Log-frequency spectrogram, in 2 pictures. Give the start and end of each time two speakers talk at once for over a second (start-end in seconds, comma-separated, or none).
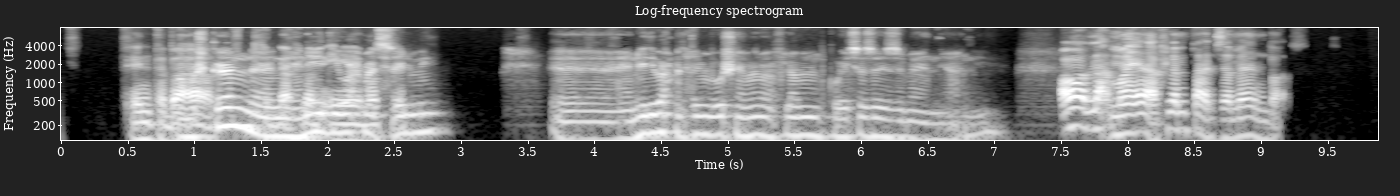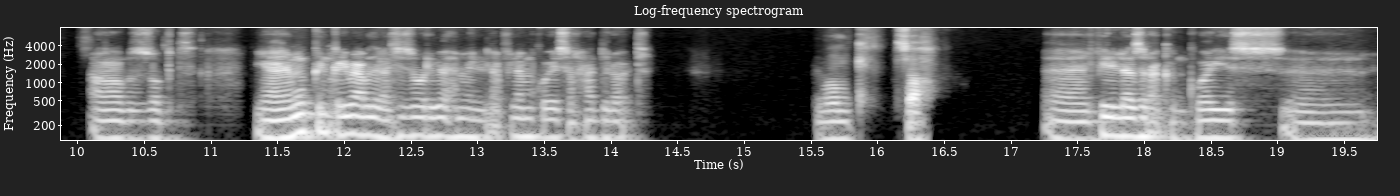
0.9-2.6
